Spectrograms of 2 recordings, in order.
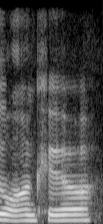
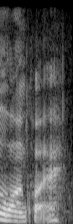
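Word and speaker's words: Lanque: cast drama it's definitely lanku uh i've been pronouncing it wrong this whole time i'm sorry it's spelled q-u-e it's totally long koi the fact that you've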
